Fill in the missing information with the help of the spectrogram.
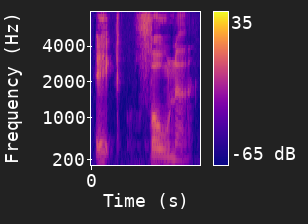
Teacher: it's W that makes a V sound in German. There's no such thing as a W sound.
